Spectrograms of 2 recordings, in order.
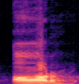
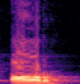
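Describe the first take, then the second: First: The opening vowel is heavy and rounded. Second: The same.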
